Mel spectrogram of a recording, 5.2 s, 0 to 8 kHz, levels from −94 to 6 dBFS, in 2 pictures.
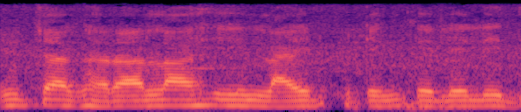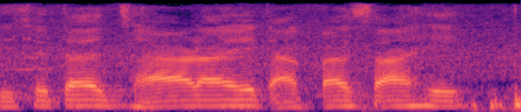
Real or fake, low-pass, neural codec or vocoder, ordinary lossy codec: real; 7.2 kHz; none; AAC, 32 kbps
